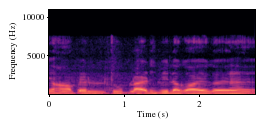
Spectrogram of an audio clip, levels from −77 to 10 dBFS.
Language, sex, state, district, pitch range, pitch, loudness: Hindi, male, Himachal Pradesh, Shimla, 130-135 Hz, 135 Hz, -14 LUFS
